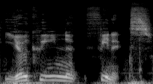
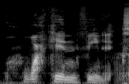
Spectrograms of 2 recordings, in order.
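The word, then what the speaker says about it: Joaquin Phoenix: here, is voiced by Yoken Phoenix or Wacken Phoenix. I can never remember how to pronounce his name. It starts with a J, don't it? Yeah, but it's pronounced like Whackin Phoenix.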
